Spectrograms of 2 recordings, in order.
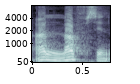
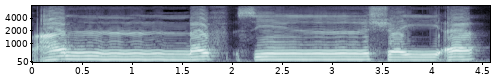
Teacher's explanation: Nah, ada bacaan idgham bi gunnah, yang dimana dia di sini kita harus membacanya nunnya masukkan ke nun kedua dan disertai dengan gunnah.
